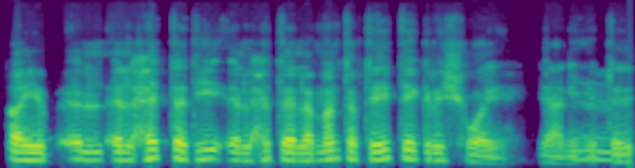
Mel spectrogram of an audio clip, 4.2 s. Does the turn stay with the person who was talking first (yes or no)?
yes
